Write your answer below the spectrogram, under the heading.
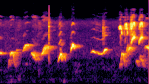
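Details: White-rumped shama, recording for stimulating a bird after moulting; short rising and falling whistled notes in a quick series, ending in a dense burst of high chattering.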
